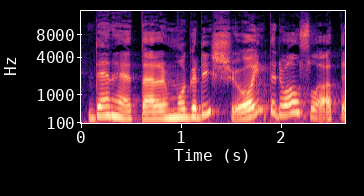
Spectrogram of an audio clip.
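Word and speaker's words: Muqdisho: Mogadishu, precis, uttalas på somaliska Mogadishu. jag ber om ursäkt för det uttalet, men kallas också av somalierna för hamar.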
